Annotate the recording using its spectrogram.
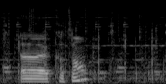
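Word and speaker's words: Koton: I never actually asked, is it cotton as in, you know, the plant? Or is there a different pronunciation going on that I'm unaware of? Please be here. Coton? Is that right?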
